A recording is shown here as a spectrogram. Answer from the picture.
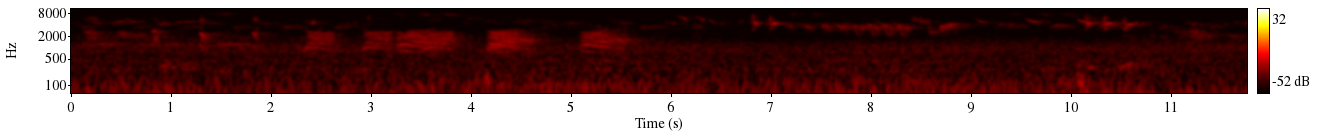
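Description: Very faint birds calling: short high chirps throughout and a few harsher, lower calls in the first half.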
